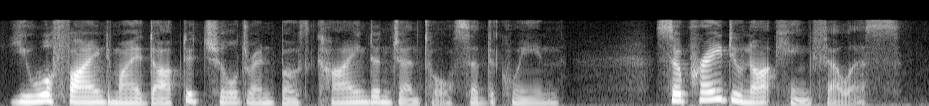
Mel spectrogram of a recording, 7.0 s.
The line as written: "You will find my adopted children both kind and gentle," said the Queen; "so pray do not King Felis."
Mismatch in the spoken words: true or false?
false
